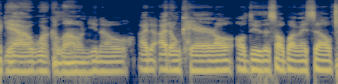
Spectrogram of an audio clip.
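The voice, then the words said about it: Imitates Batman's voice. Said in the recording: “That's a good Batman impression.”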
